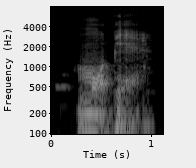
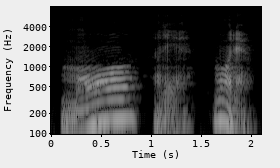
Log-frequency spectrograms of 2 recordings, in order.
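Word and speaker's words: море: I hope you didn't read it as more Pierre. No, it's more more. And this letter is stressed in this case.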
